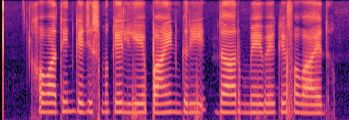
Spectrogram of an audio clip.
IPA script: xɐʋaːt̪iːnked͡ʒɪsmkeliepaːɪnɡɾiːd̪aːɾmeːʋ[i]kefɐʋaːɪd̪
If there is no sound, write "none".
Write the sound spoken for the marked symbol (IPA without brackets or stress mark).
e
